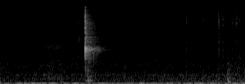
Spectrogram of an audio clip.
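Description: A single sharp snap-like click a little under a second in, over faint room tone.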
